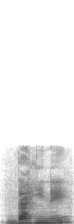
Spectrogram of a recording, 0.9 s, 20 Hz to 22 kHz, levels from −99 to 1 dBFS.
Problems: background conversations at intervals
